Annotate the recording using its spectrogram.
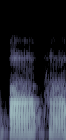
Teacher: होंठ व्यंजन में हमेशा दोनों होंठ आपस में जुड़ जाते हैं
